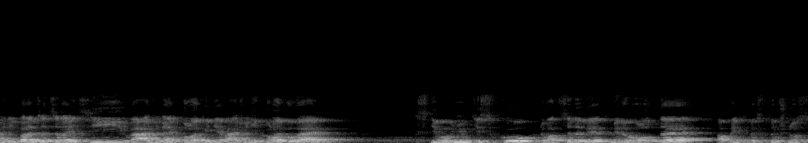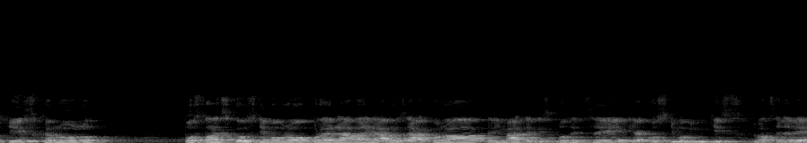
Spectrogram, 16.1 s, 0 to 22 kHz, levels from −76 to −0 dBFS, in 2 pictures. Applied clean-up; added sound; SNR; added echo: none; none; none; reverberation time 0.9 s.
